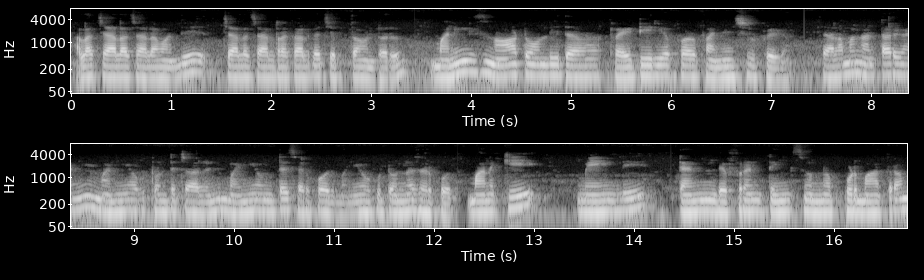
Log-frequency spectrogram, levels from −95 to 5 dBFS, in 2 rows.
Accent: native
